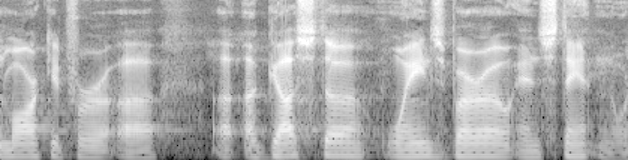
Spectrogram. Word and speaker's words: Staunton: the days on market for Augusta, Waynesboro, and Stanton, or Staunton. What's the proper way to say it? I mean, I think you're right. There Stanton. You go. Staunton.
